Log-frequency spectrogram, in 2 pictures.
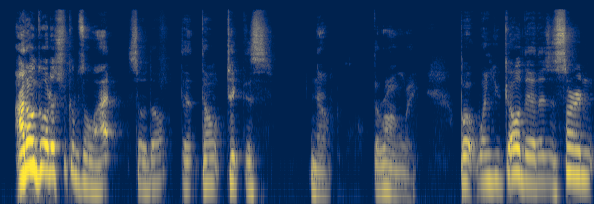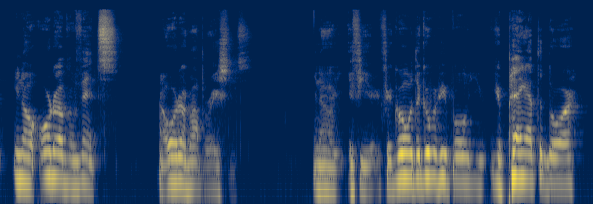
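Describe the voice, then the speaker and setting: Recorded very cleanly against a silent background, a man with a fairly high pitch and a plain, everyday voice talks at a moderate pace, with ordinary pitch variation and big swings in loudness. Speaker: sports reporter covering the team. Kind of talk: casual sports chat.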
